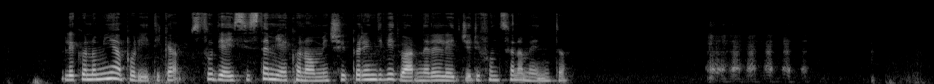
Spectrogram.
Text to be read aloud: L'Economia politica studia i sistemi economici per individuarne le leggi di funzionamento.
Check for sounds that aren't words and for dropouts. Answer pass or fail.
fail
